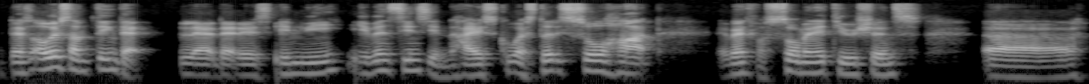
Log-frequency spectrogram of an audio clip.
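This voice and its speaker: A man from Malaysia talks through a big decision in an easy family chat. He thinks aloud, full of "you know" fillers and restarts, in a voice of ordinary middle pitch. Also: moderate pace. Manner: thoughtful, many fillers and restarts. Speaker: podcast co-host, doctor.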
